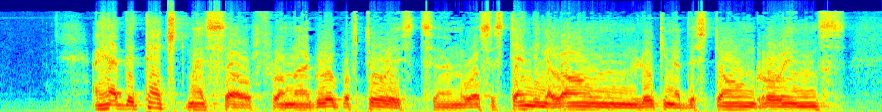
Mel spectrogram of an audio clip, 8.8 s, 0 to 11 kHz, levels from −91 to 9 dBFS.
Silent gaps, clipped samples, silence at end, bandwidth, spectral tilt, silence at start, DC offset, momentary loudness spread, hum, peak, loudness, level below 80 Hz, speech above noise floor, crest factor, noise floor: none; 5%; 0.15 s; 11 kHz; -5 dB/octave; 0.65 s; 0.3%; 5 LU; none; 0 dBFS; -6 LUFS; -30 dBFS; 34 dB; 6 dB; -39 dBFS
